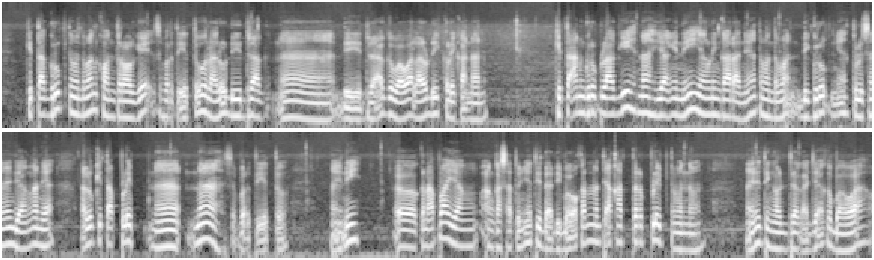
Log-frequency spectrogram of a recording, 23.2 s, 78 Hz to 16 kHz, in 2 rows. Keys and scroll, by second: 1.3 ctrl+g, 10.9 ctrl+z, 12.1 ctrl+g.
